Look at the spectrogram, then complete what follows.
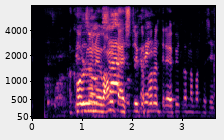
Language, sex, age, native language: Icelandic, male, 13, Icelandic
